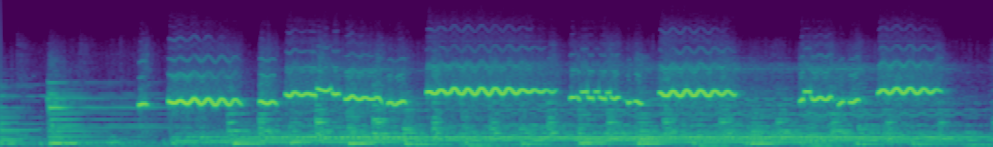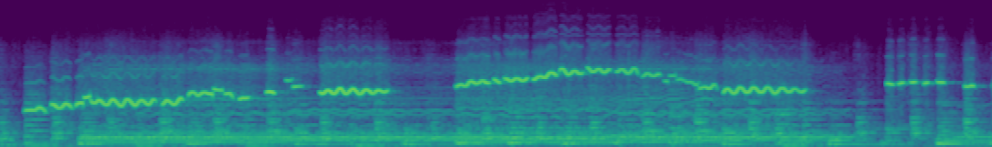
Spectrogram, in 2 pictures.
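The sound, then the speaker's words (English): A person whistles an imitation of mockingbird song: bright, warbling phrases that trill, slide and repeat at a high pitch, with short breaks, over a steady instrumental accompaniment. “Well then, listen to the mockingbird.”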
